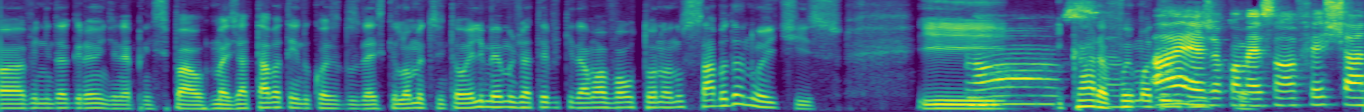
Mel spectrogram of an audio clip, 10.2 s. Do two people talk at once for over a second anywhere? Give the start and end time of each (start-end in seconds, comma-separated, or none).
7.2-9.4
